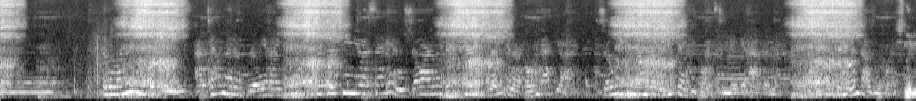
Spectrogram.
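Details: Person snoring after a long night in Vegas: regular loud, rough snores about every two and a half seconds, with faint music or voices behind; snoring during sleep.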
